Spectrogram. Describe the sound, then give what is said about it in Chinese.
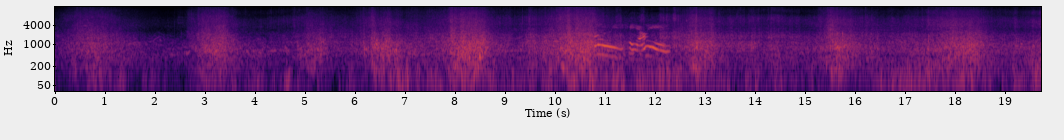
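Waves of Xinghai Lake, a China–Russia border lake in Jixi, Heilongjiang, China, wash against the shore in a steady rhythm, about seven broad, hissing surges swelling and fading every few seconds over a constant rush of wind. “那真正站到了星海湖边，才发现它真的是像大海一样，甚至这一浪一浪的湖水拍向岸边，就像大海涨潮时的样子。”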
